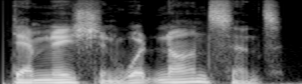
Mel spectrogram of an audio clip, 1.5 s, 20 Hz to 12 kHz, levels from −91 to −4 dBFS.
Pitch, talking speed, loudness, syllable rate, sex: 95 Hz, 120 wpm, -19 LUFS, 5.0 syllables/s, male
